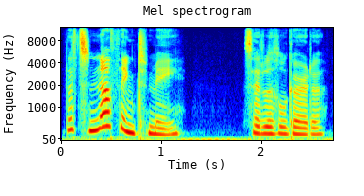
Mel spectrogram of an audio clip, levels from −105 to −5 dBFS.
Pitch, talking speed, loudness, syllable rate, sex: 235 Hz, 155 wpm, -20 LUFS, 4.9 syllables/s, female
